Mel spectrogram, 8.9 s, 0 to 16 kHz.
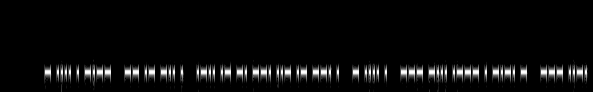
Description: Morse code, heard as a keyed tone, about 40 wpm, 700 Hz. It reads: THEY MADE LANGUAGE THE OBJECT OF
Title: Sentences from Top 1000 Words - Review Part 3 - 40wpm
